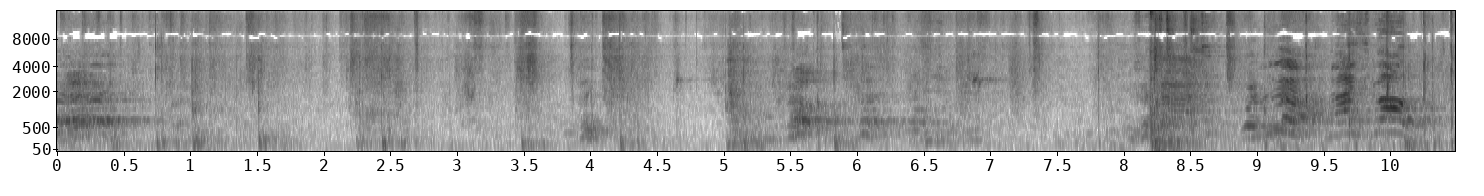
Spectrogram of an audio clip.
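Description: A basketball bounces and thuds on a concrete court, with scattered impacts and men's voices calling out across the court. A heavy thud about eight seconds in is the loudest sound, and the voices grow busier near the end.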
